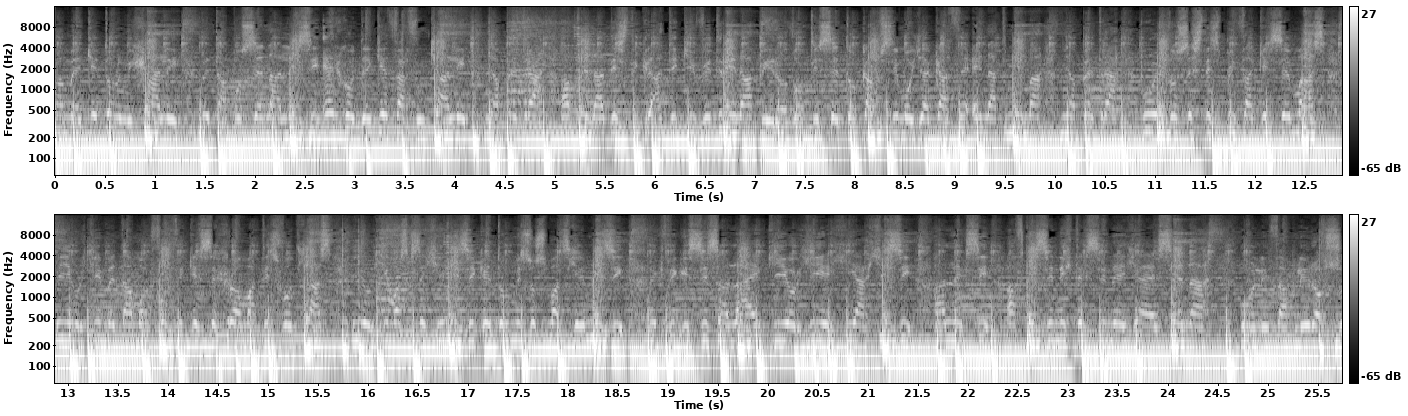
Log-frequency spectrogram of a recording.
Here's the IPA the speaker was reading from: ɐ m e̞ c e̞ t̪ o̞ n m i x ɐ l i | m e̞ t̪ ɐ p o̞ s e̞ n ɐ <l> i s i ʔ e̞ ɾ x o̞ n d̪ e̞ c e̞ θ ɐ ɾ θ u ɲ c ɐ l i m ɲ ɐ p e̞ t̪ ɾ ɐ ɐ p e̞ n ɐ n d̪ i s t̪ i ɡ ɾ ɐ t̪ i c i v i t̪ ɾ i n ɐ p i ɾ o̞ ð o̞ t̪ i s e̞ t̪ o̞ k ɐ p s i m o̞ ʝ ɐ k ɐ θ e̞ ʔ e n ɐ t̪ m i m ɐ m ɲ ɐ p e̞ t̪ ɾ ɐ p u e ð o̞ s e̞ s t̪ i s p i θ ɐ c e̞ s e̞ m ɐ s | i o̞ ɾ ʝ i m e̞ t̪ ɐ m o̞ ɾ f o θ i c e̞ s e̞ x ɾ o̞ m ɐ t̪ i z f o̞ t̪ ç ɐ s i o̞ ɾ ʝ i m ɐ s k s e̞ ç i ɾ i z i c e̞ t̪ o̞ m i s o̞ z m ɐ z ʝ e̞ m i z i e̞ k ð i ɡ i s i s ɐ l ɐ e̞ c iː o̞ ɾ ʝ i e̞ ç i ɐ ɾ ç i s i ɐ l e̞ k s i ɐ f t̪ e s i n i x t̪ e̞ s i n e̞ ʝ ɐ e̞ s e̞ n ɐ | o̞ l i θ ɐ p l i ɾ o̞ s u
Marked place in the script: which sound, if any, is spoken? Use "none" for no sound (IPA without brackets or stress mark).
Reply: l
